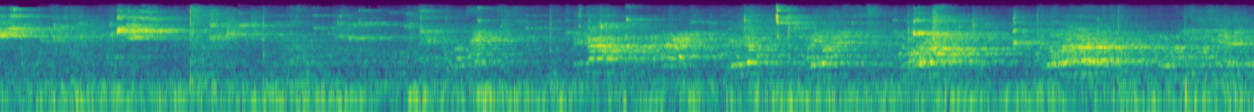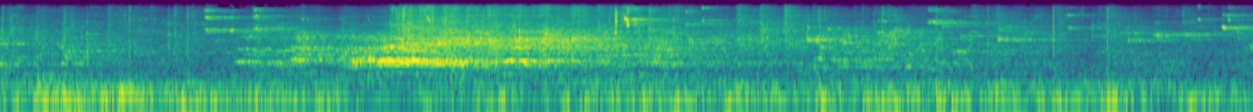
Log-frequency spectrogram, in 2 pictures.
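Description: Basketball bouncing on a hardwood gym floor during play, with players' voices calling out over it, loudest about two-thirds of the way through.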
